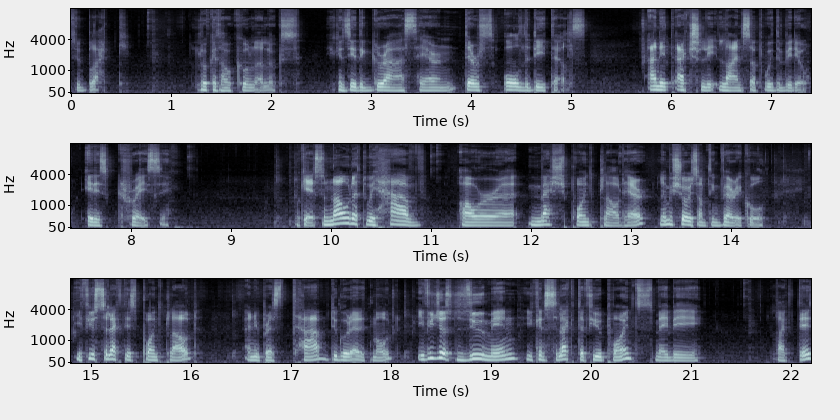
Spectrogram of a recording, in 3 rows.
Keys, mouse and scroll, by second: 1.1 click, 1.1 n, 1.4 space, 5.9 alt+shift+z, 8.1 space, 8.5 click, 9.5 shift+middle click, 9.5 scroll down 5, 9.7 middle click, 10.4 click, 12.8 click, 13.6 middle click, 14.0 scroll up 4, 14.4 shift+middle click, 14.9 click, 15.9 middle click, 16.3 middle click, 17.1 Tab, 17.7 scroll up 2, 18.1 shift+middle click, 18.2 alt+a, 18.2 scroll down 4, 18.3-18.7 scroll up 2, 18.7 scroll down 1, 18.9-19.7 scroll up 8, 20.6 click, 21.8 middle click.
